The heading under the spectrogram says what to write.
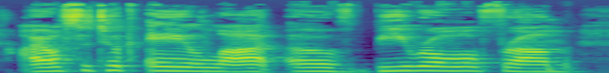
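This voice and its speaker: Against a silent background in a very clean recording, a woman talks at a fairly high pitch. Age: 20s. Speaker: lifestyle and personal finance vlogger. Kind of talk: travel vlog. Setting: hotel room. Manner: casual, filler-heavy.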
